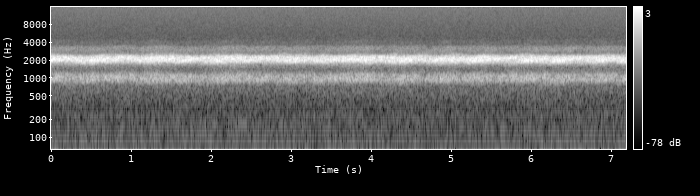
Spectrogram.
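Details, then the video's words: Spring wetland frogs in full chorus, recorded live without looping: a constant, even drone of countless overlapping croaks in two steady pitch bands, no other sounds. "Ambient Noise for Sleep Frogs"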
